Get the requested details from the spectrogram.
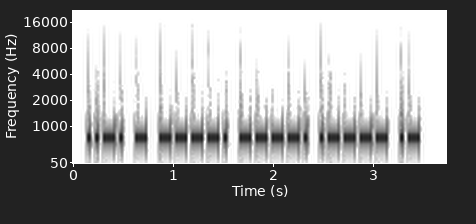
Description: Morse code, heard as a keyed tone, about 40 wpm, 700 Hz. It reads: FT991A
